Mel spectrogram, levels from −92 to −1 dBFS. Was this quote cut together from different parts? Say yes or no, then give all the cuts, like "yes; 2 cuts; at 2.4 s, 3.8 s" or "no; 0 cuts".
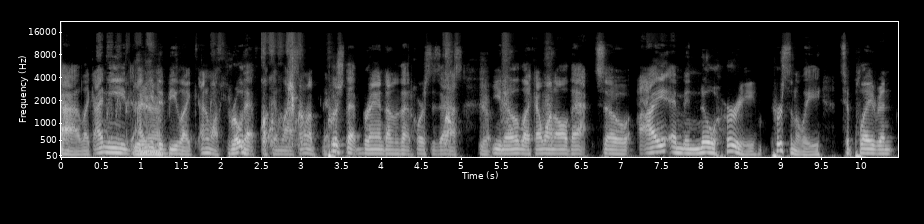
no; 0 cuts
